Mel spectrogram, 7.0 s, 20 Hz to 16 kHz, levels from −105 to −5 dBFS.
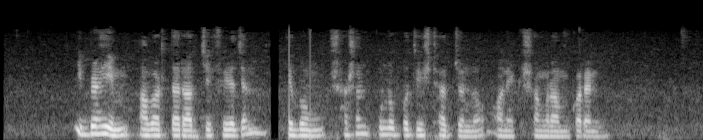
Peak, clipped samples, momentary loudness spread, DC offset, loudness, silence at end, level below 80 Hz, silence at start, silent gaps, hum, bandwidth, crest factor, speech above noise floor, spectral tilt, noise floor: -6 dBFS; under 0.1%; 11 LU; under 0.1%; -23 LUFS; 0.95 s; -54 dBFS; 0.75 s; none; none; 7 kHz; 18 dB; 36 dB; -9.5 dB/octave; -59 dBFS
